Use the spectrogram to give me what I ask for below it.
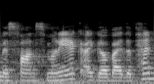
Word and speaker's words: Fawn Szymoniak: she has to say hello my name is Fon simonia I go by the pen name online of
